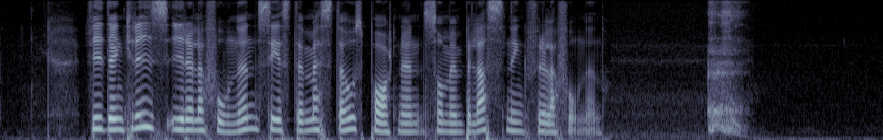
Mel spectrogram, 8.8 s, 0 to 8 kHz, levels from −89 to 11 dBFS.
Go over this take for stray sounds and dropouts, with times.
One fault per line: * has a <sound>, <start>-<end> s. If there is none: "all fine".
* has a throat clearing, 7.1-7.5 s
